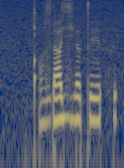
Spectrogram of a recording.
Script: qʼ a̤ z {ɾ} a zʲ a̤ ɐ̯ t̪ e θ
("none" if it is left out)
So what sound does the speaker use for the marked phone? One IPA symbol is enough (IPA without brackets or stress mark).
ɾ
